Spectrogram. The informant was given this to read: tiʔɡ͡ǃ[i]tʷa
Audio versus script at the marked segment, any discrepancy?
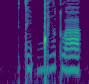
no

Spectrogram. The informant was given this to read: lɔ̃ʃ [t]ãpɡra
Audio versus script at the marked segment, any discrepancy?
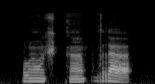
yes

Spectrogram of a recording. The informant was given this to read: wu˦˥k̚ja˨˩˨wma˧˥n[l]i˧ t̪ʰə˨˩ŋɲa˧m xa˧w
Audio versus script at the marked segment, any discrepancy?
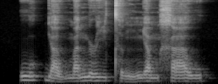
yes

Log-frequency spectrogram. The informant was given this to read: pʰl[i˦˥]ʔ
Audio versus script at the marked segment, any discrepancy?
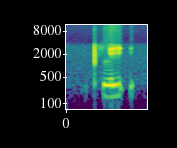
yes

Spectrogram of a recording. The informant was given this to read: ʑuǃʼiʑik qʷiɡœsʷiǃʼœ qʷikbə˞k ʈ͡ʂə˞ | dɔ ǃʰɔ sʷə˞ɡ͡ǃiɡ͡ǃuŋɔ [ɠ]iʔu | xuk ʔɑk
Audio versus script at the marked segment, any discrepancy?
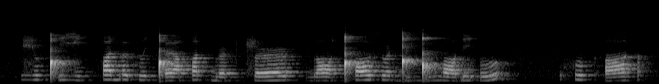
yes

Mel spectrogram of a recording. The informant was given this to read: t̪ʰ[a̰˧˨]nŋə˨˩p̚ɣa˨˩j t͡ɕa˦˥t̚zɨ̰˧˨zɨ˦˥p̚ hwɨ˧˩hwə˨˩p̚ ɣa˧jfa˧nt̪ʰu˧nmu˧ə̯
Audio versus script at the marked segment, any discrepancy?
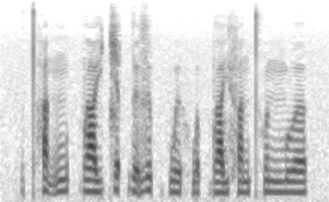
no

